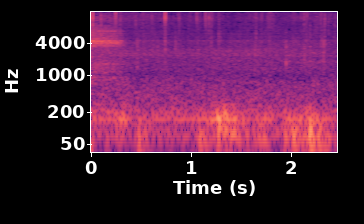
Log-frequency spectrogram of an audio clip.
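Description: Shallow tide-pool water lapping and trickling around a hand net, with scattered small drips and low bumps as the net is moved.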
